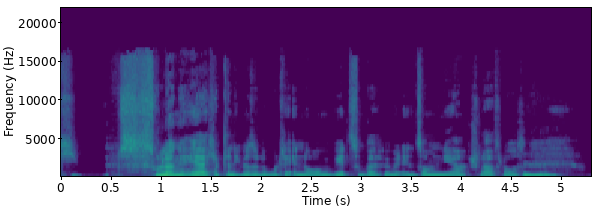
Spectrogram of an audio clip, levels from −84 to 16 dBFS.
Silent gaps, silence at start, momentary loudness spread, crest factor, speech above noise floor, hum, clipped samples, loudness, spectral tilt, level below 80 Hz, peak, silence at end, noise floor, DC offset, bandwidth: none; 0 s; 12 LU; 18 dB; 20 dB; none; under 0.1%; -31 LUFS; -5.5 dB/octave; -60 dBFS; -12 dBFS; 0.3 s; -50 dBFS; under 0.1%; 17 kHz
